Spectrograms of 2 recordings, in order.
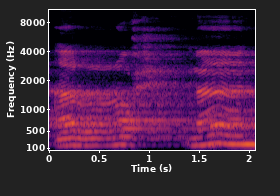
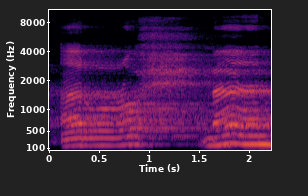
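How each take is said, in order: Both takes have the same delivery.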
